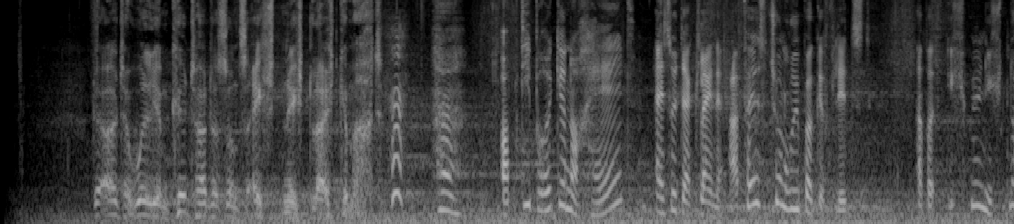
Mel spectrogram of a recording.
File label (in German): Hoerspiel Piraten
